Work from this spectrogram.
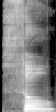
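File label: "sou", Mandarin Chinese syllable, first tone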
